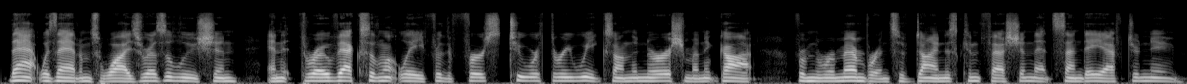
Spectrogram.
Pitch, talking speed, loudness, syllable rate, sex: 155 Hz, 150 wpm, -18 LUFS, 4.4 syllables/s, female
